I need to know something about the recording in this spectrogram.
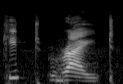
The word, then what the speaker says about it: Kit Wright: So here W is silent. You have to pronounce as Kit Wright.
